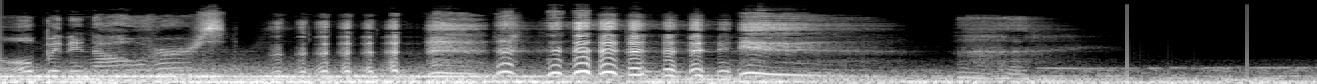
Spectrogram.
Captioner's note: laughs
